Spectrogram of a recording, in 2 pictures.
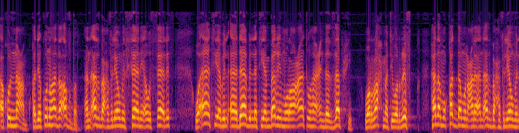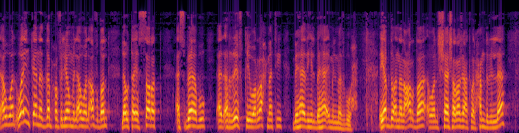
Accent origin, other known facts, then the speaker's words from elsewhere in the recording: Egypt; معروف عندنا في مصر نقول عنه الخروف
